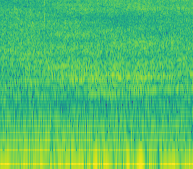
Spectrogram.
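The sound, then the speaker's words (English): A pickup truck passes close by, producing a loud, steady low engine rumble with a broad road-noise wash that swells slightly and stays continuous throughout. “I crossed in front of that truck and then he came around and turned left and went along our right side. A truck. I assume it was a pickup truck.”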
